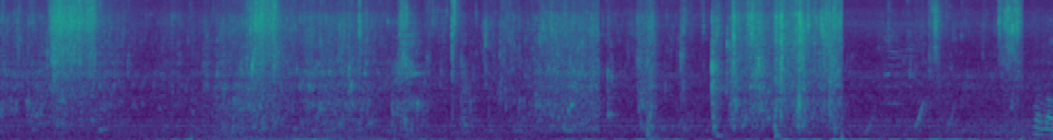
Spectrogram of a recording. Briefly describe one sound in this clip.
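Water splashes as a man swims.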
